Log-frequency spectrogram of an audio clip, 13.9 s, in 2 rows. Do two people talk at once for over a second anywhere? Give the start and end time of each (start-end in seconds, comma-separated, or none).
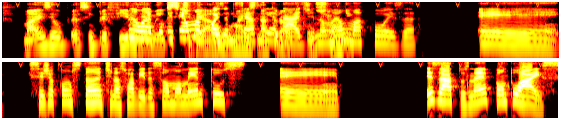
1.6-4.4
